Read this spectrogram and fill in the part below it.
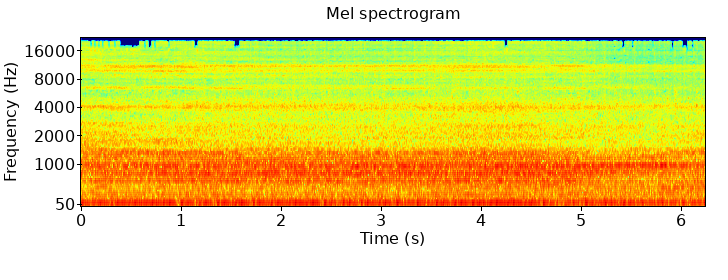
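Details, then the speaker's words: Ford F250 with 302 V8, unstarted for 12 years: rough, lumpy, irregular idle instead of a smooth V8 burble; one side heard misfiring heavily, cause not confirmed. "I definitely can hear misfiring on this side"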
